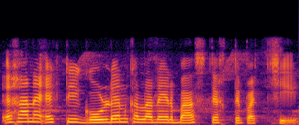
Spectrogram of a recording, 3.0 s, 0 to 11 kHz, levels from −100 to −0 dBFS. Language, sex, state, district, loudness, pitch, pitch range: Bengali, female, Assam, Hailakandi, -15 LUFS, 255 Hz, 245-280 Hz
